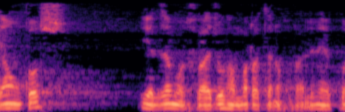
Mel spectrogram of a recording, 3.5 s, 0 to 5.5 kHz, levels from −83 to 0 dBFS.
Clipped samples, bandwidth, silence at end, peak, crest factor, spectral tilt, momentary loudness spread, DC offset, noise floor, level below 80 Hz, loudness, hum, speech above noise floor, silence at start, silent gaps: under 0.1%; 5.2 kHz; 0 s; -6 dBFS; 16 dB; -9 dB/octave; 8 LU; under 0.1%; -51 dBFS; -44 dBFS; -22 LUFS; none; 31 dB; 0 s; none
